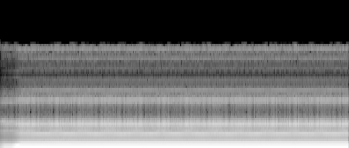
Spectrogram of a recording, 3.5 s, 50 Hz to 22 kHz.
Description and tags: yyyyyyyyy 70 A#3 Bcl
vocal formants pitched under Simplesong a macintosh software and using the princess voice
vocal, synthetic, voice, formants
